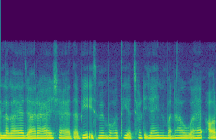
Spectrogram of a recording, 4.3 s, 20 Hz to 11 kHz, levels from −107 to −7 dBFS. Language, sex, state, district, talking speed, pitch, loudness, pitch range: Hindi, female, Punjab, Pathankot, 205 wpm, 195 Hz, -13 LUFS, 195-200 Hz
